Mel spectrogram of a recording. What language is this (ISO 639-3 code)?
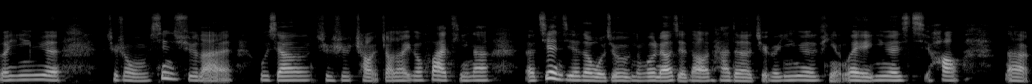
zho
